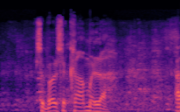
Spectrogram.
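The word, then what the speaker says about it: Kamla: Cam as opposed to Com.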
